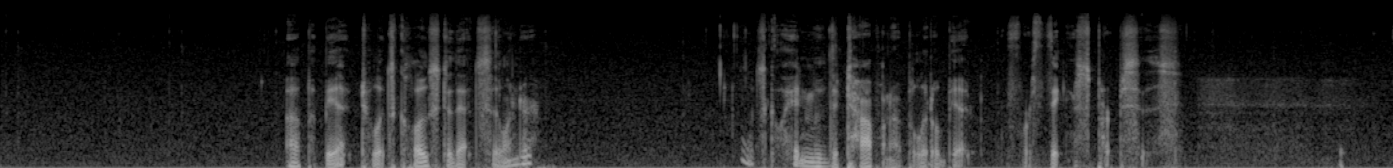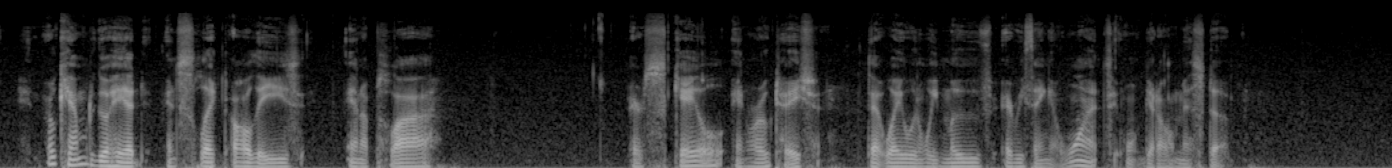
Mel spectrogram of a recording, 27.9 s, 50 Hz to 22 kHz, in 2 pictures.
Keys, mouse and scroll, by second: 0.0 click, 1.1 Tab, 1.7 click, 2.9 click, 5.9-6.9 scroll down 2, 6.9-8.5 middle drag, 8.5 click, 10.0 click, 11.7-12.2 scroll down 1, 12.2-13.7 middle drag, 13.7 Tab, 14.8 drag, 17.3-20.4 drag, 22.4 click, 23.0-24.4 scroll down 1, 24.4-24.8 scroll down 1, 24.8 click, 25.6 drag, 27.1 click.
